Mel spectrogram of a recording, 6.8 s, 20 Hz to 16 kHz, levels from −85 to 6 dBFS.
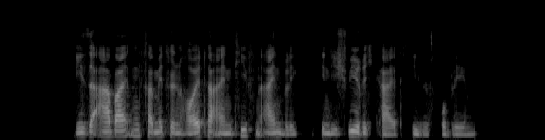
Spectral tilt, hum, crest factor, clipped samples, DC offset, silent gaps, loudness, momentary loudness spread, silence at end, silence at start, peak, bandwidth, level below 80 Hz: -4 dB/octave; none; 22 dB; under 0.1%; under 0.1%; 3.94-4.01 s, 5.08-5.13 s; -43 LUFS; 13 LU; 0.9 s; 0.95 s; -22 dBFS; 7.6 kHz; under -90 dBFS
